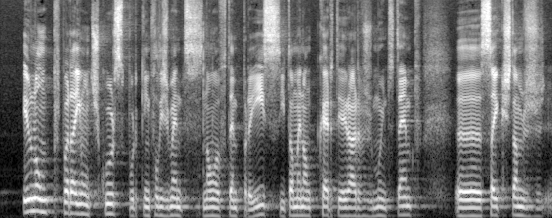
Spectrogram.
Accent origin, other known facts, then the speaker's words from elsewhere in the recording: Azores, Portugal; por não ir aos Açores, de onde eu sou. Acho que o meu sotaque acho que não deixa margem para dúvida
